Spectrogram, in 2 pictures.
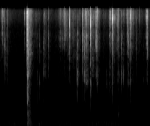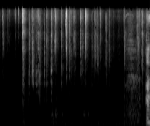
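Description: Foil booster-pack wrapper crinkling and crackling between the fingers in irregular bursts as it is worked at to tear it open. The sealed top edge resists the tear.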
